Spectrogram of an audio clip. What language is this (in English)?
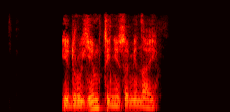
Belarusian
